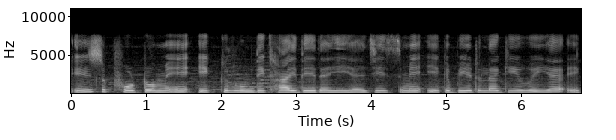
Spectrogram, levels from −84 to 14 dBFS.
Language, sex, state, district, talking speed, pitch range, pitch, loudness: Hindi, female, Bihar, Patna, 130 wpm, 205-225 Hz, 215 Hz, -17 LUFS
